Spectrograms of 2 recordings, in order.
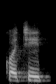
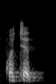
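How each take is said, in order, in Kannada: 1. ತ ನಂತರ ಒಂದು ಸ್ವರ ಸೇರಿಸಲಾಗಿದೆ. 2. ಪದ ಶುದ್ಧ ತ ವ್ಯಂಜನದಲ್ಲಿ ಕೊನೆಗೊಳ್ಳುತ್ತದೆ. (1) "ಕ್ವಚಿತ ಅಲ್ಲ" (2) "ಅರ್ಧ ಹೇಳ್ಬೇಕು ತ ಅನು ಅದಕ್ಕೆ ಸ್ವರ ಕೂಡಿಸ್ಬಾರ್ದು"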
